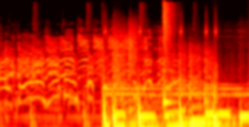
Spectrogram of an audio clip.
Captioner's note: laughing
